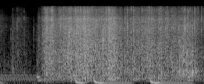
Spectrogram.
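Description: Clear plastic clothing bag crinkling as it is handled, starting about half a second in, over background music with a steady low beat.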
